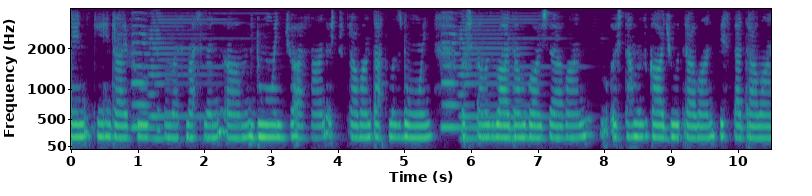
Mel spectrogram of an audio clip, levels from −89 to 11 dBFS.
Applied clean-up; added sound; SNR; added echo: classical method WPE with log-MMSE.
